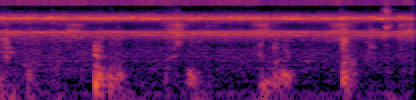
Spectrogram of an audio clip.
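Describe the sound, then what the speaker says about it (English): Crickets chirp outdoors in a steady high-pitched drone, with scattered soft knocks and rustles beneath it, fairly close and without talking. "Like I heard that one cricket just fire off in that exact moment."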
